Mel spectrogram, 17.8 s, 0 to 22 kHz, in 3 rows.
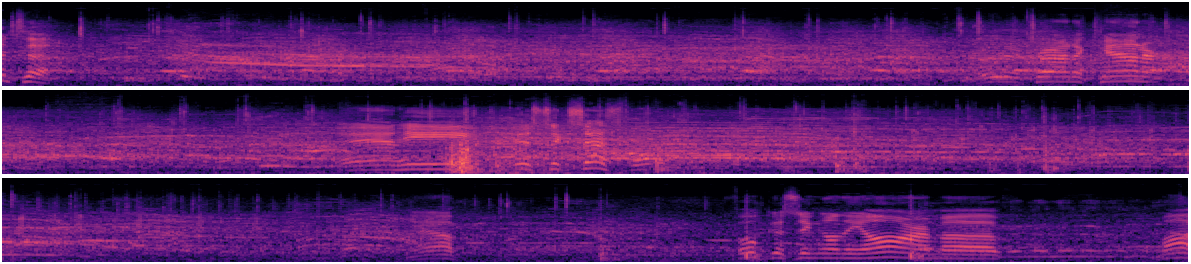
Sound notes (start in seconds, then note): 9.2 audience cheers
